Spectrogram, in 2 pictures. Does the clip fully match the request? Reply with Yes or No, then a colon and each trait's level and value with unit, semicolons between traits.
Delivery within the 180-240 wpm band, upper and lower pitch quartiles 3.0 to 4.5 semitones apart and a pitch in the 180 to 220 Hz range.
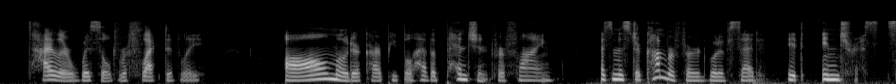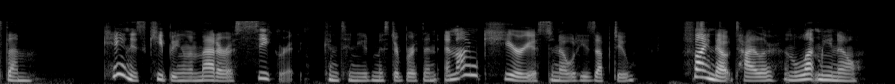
No: average, 155 wpm; average, 3.9 semitones; high, 190 Hz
